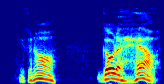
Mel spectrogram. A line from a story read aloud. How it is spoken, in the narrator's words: I said in a raspy voice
